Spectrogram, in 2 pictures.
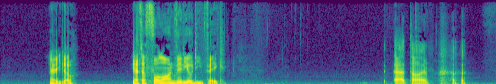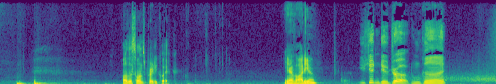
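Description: A man speaks into a close microphone in short bursts, with pauses.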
